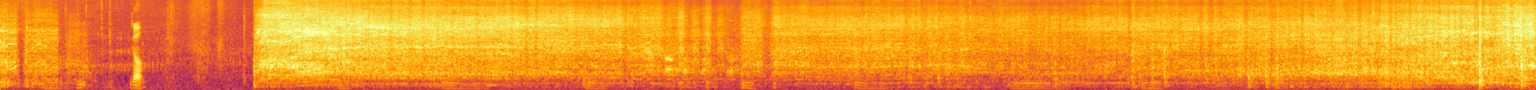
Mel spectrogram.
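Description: Battery-powered ride-on toy Harley motorcycle running on its faster speed setting: the electric drive motor whirs as the plastic wheels roll over dry grass and dirt. It starts suddenly a few seconds in and keeps going, easing a little in the middle.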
